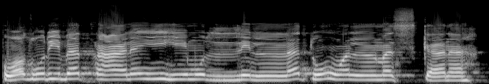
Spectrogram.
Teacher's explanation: وضربت کے ضاد کو منہ بھر کے پڑھنا ہے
